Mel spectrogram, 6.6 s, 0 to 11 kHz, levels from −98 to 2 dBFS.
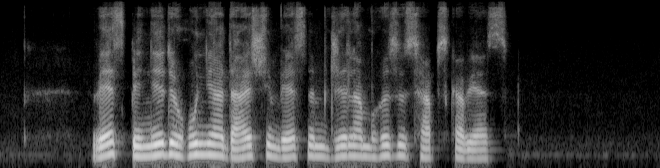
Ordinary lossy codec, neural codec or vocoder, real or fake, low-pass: Opus, 16 kbps; none; real; 9.9 kHz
